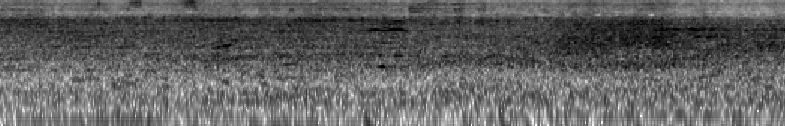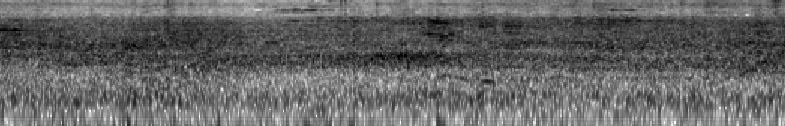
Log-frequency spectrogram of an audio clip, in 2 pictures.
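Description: Busy city street ambience: steady traffic noise with people talking in the background.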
